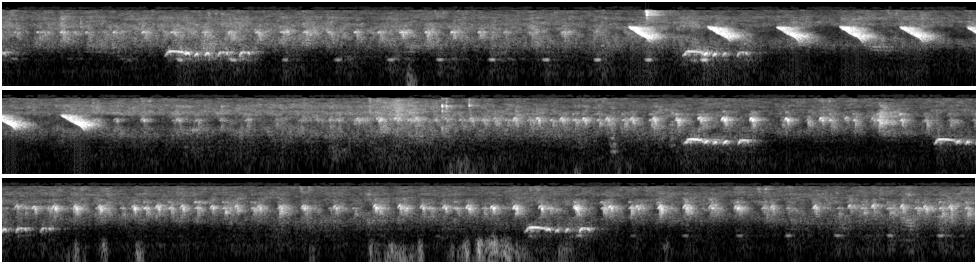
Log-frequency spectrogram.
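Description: Wild birds calling: a fast, steady trill with short lower calls every few seconds, and a run of seven quick falling whistles about six seconds in.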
